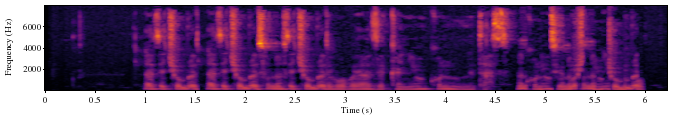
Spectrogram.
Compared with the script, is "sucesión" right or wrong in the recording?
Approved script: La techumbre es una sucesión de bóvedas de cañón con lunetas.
wrong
